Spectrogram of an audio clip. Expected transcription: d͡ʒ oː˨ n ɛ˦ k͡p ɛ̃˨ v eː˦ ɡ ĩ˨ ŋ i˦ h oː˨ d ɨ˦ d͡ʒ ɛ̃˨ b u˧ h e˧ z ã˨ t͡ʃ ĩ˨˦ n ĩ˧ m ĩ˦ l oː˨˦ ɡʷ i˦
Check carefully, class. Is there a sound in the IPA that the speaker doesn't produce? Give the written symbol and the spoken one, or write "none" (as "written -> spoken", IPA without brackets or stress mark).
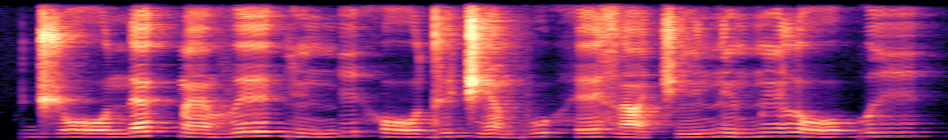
none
